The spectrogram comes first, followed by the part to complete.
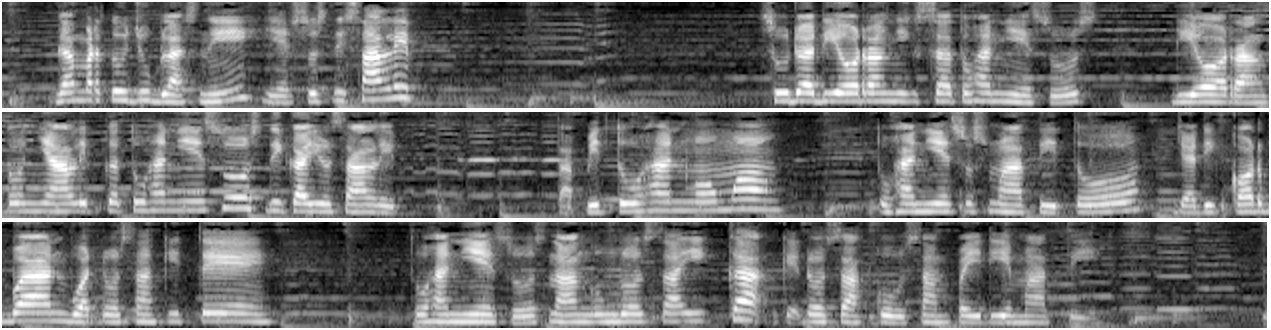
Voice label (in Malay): kabar baik good news malay bangka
